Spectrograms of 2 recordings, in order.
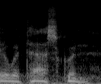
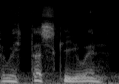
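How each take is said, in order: First: The name is said the anglicized city way. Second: The name is said the original Cree way. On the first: This is how most people name the city. The speaker calls it wrong. "it's mispronounced, they say Wetaskiwin" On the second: This is the original Cree name. The speaker calls it right. "but it says Wihtaskiwen"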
